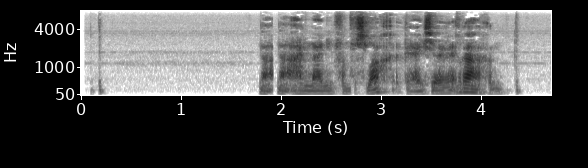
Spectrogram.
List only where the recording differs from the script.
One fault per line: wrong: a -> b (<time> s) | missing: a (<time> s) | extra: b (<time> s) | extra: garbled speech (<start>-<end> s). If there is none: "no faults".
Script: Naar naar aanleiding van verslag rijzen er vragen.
no faults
